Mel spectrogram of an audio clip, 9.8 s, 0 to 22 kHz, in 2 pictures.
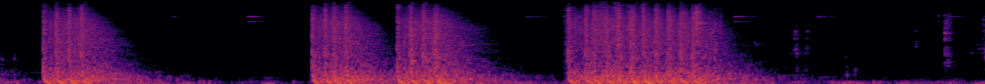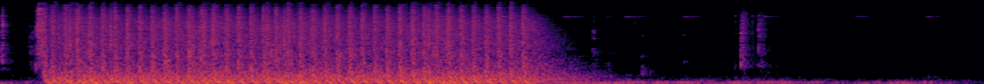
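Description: Player's gun firing in The Division 2, with several short automatic bursts followed by a long sustained stream of rapid fire, loud and close, separated by brief quiet gaps.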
